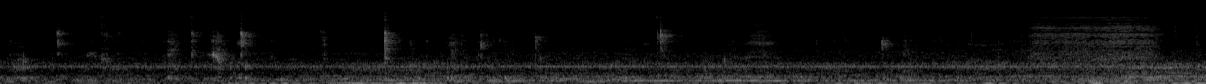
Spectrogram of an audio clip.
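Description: Close-up eating sounds of fried fish being chewed and picked apart by hand: wet mouth clicks and lip smacks, thickest in the first few seconds. About ten seconds in there is a hiss lasting a little over a second.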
